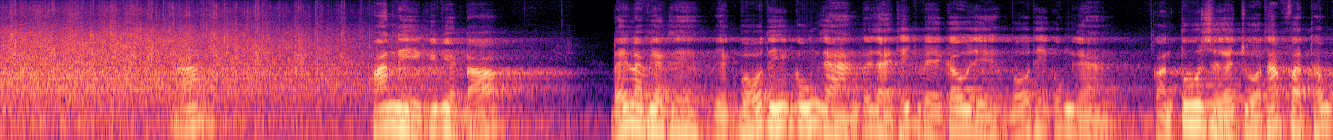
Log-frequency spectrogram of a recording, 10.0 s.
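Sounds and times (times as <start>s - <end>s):
audience applause: 0.0s - 3.0s
speech: 1.3s - 1.7s, 2.8s - 3.9s, 4.6s - 9.9s.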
